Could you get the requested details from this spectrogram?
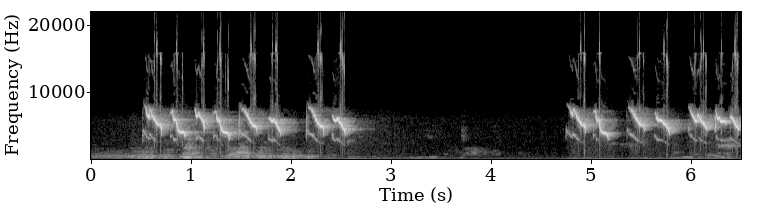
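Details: Small yellow-green white-eye, a popular kept songbird: a fast run of about eight high, sharply down-slurred chirps, then a pause and another rapid burst of similar notes.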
